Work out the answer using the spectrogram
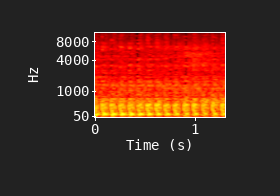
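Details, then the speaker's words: Honda Trail 90 (CT) with factory ignition coil fitted and carb tuned: even unbroken thump about eleven beats a second, no misses, plenty of fuel, spark and air; healthy idle. "that's how it's supposed to sound that's what it sounds like with a factory coil in it there's no stuttering no misses it's not a fuel issue got plenty of gas plenty of spark plenty of air it is ready for the road"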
